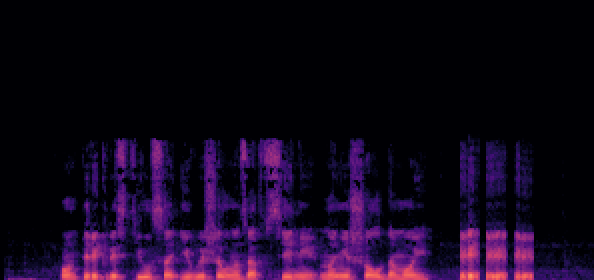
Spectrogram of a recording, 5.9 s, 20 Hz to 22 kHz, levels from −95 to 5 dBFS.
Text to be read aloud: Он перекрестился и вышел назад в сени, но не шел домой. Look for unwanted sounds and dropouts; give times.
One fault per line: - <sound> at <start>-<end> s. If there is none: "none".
- laugh at 4.6-5.3 s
